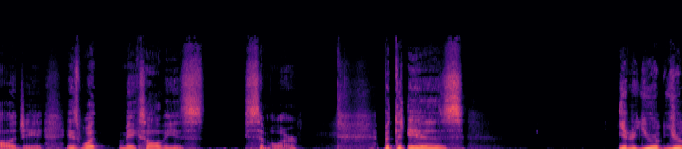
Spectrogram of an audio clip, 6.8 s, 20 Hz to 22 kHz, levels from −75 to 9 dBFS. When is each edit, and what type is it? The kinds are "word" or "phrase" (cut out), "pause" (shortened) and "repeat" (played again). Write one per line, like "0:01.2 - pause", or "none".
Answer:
0:01.2 - word
0:02.5 - word
0:04.1 - word

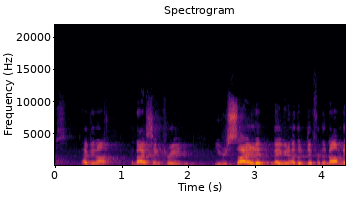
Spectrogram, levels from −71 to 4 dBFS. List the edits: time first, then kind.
none

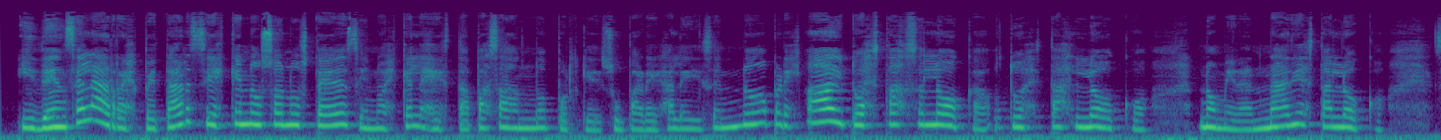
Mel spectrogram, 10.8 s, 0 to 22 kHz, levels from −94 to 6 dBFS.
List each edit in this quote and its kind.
0:06.0 - word
0:07.5 - word

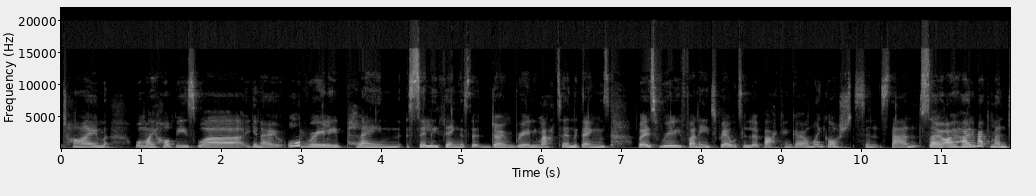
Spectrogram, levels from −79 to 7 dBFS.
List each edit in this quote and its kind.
0:03.0 - word
0:06.5 - phrase
0:09.9 - phrase

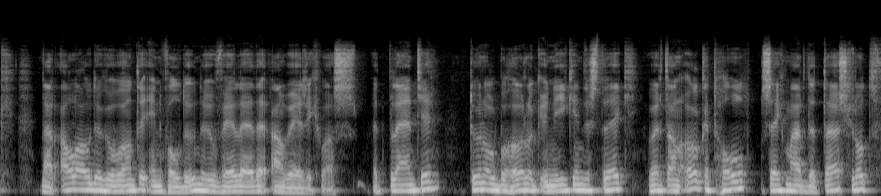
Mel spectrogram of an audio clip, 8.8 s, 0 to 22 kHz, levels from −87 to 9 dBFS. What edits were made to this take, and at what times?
0:03.7 - pause
0:04.6 - pause
0:06.4 - pause

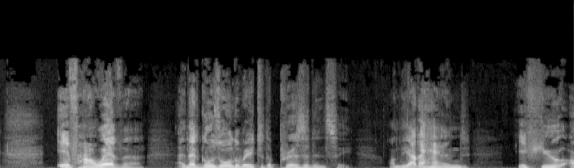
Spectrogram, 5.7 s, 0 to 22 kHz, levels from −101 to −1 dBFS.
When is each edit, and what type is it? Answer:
0:01.8 - word

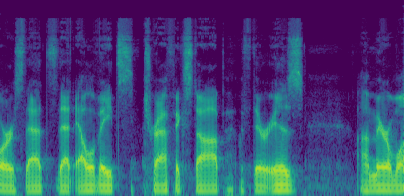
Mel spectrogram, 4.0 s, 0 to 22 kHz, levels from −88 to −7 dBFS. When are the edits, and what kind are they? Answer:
0:01.4 - word
0:02.4 - word

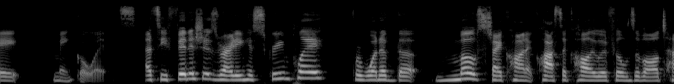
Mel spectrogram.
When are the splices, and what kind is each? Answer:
0:01.4 - pause

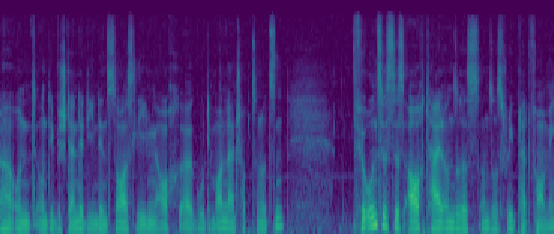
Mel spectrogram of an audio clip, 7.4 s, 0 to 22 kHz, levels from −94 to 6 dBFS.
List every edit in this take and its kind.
none

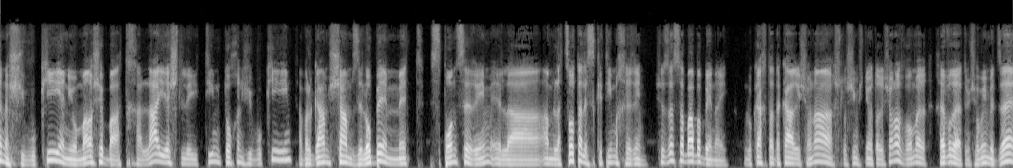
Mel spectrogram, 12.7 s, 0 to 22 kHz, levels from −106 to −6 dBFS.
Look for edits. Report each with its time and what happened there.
0:03.7 - pause
0:05.3 - pause
0:09.2 - pause
0:11.6 - pause

